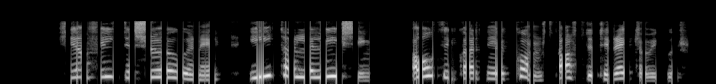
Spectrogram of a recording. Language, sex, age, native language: Icelandic, male, 18-19, Icelandic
